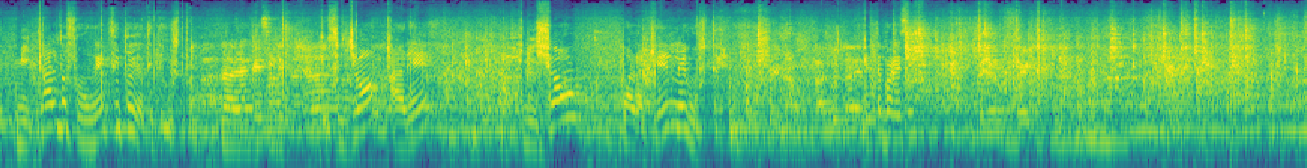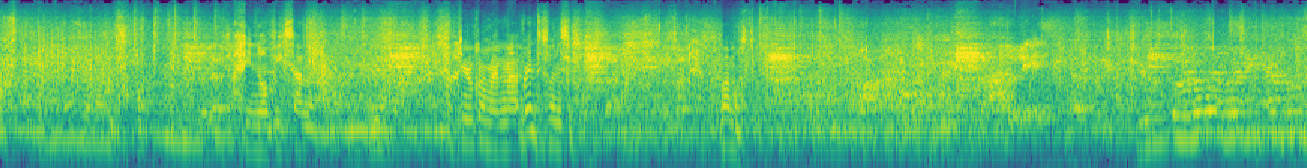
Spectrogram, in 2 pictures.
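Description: Several women and a man chatter with one another at a distance in a room with a slight echo.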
